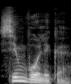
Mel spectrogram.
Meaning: symbolism, symbolics
- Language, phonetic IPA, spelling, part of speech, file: Russian, [sʲɪmˈvolʲɪkə], символика, noun, Ru-символика.ogg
